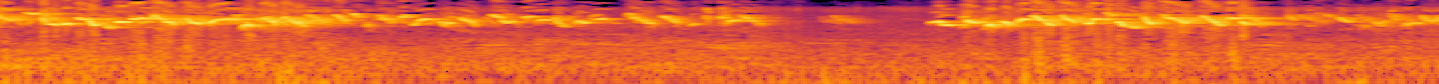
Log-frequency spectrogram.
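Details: Lombok kecial kuning male giving ciak ciak calls as a master recording for birds reluctant to sing: two loud bursts of rapid high chirps separated by a short near-silent gap.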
